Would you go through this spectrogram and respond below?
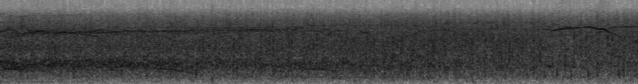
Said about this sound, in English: I announced their names, all these cats out here doing this work here, all these camera guys and all these sound guys. Let's get an extra hand for them, huh?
